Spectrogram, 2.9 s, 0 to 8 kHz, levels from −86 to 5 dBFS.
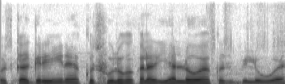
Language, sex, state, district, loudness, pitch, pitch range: Hindi, male, Haryana, Rohtak, -15 LUFS, 115 Hz, 115-125 Hz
